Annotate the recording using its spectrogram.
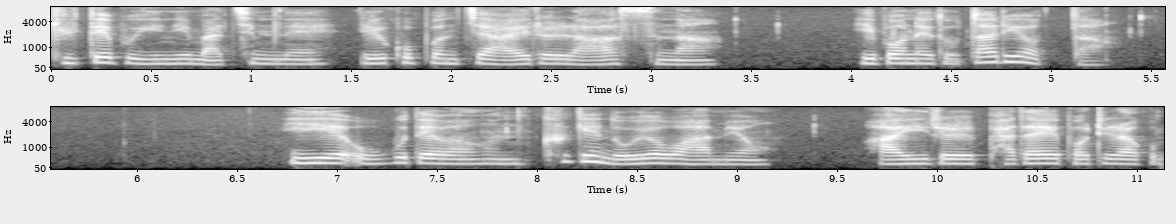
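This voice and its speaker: Dry and close with no echo, the sound carries a dark, mellow tone. The intonation stays fairly even. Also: woman. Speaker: audiobook narrator. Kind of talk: sleep story.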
